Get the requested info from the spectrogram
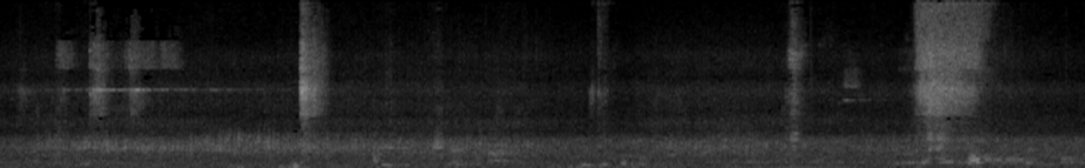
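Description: Busy shopping-street ambience: a steady low rumble with indistinct chatter of passers-by, a few light clicks, and a short hiss about seven seconds in.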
